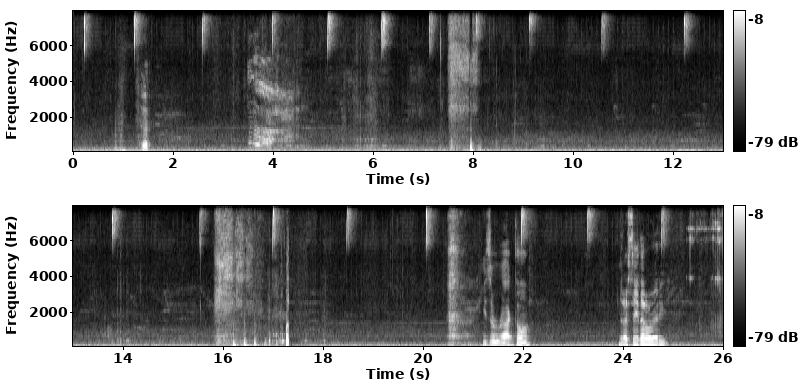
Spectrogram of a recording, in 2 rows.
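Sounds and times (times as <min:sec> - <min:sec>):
small bird chirping: 0:00.1 - 0:00.5, 0:02.0 - 0:02.9, 0:05.0 - 0:05.5, 0:06.1 - 0:09.4, 0:10.5 - 0:11.0, 0:11.6 - 0:12.6, 0:13.7 - 0:14.2, 0:14.8 - 0:15.8, 0:18.4 - 0:18.8, 0:20.0 - 0:20.4, 0:21.8 - 0:23.8
rustling handling noise: 0:25.1 - 0:26.0.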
